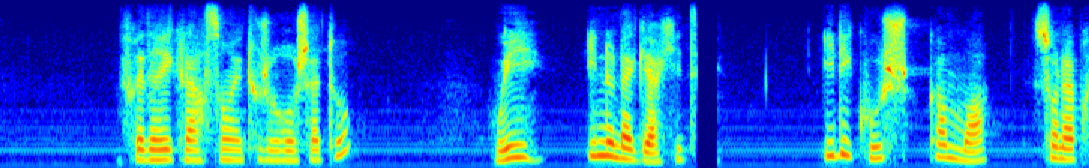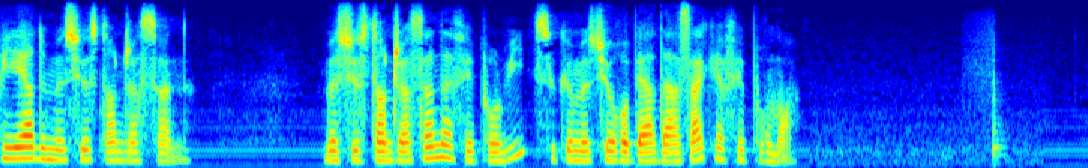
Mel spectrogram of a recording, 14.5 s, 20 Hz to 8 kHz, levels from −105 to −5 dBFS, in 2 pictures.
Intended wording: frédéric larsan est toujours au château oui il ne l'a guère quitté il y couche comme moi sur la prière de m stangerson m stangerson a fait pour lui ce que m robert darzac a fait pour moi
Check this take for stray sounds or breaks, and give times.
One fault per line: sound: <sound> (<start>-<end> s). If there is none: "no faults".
sound: dropout (4.6-4.8 s)
sound: thud (13.7-14.0 s)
